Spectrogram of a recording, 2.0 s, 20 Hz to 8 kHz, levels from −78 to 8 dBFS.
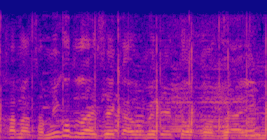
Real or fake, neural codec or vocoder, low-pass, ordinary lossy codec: fake; vocoder, 44.1 kHz, 128 mel bands every 256 samples, BigVGAN v2; 7.2 kHz; none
